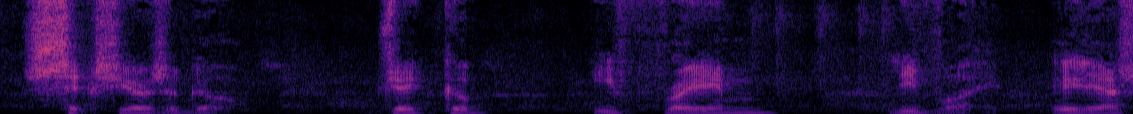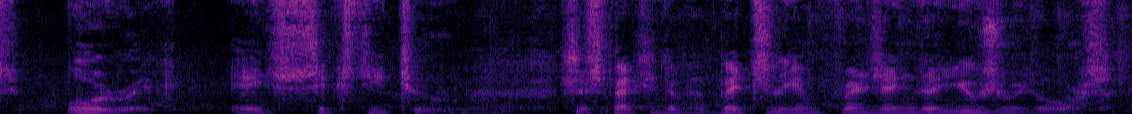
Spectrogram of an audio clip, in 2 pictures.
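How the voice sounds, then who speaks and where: A man's voice: lowish voice, a bit bright, slight background noise. An actor playing a policeman in a radio drama, methodical and clipped as he goes through case records.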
